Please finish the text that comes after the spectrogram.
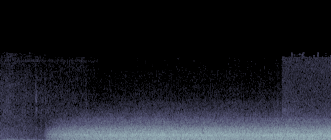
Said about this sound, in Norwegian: En og annen bil suser av gårde på Django Menwai-avenyen midt i Beijing. Det er ingen kø og ingen stampe, og det har ikke skjedd på mange år.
